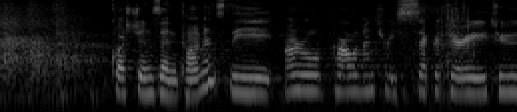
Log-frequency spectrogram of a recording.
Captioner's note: some Applause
